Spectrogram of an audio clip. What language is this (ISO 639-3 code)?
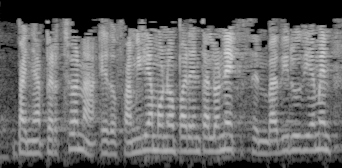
eus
